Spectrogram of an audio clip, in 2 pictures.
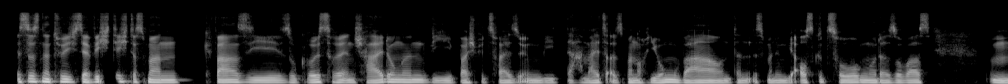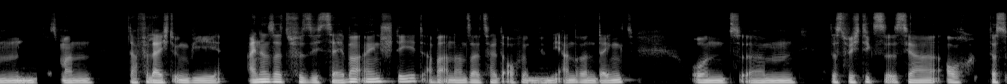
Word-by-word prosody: es 120 +2 0
ist 130 0 +3
natürlich 125 -2 +4
sehr 105 -3 +3
wichtig, 130 +2 -1
dass 110 -4 -4
man 100 -1 +2
quasi 100 -1 +1
so 100 0 -4
größere 100 +1 0
Entscheidungen 105 +2 +2
wie 90 -2 -2
beispielsweise 90 0 -4
irgendwie 85 -1 -2
damals, 90 0 -4
als 85 -1 -6
man 95 - +1
noch 85 -2 -3
jung 95 +2 +3
war 90 0 +2
und 85 0 -3
dann 90 -2 -2
ist - - -10
man 90 -2 -1
irgendwie 90 -1 -2
ausgezogen 100 0 0
oder 90 -1 0
so 95 +1 -2
was 95 -1 -1 0.6
hm, 90 -2 +2
dass - - -18
man 85 0 0 0.3
da 90 - -2
vielleicht 95 -1 +2
irgendwie 95 +2 +1 0.2
einerseits 115 +2 +4
für 110 - -1
sich 95 -2 -2
selber 100 +7 +2
einsteht, 130 +2 +1
aber 100 -1 -2
andererseits 95 0 0
halt 95 - -2
auch 90 -2 -5
irgendwie 95 -4 -2
an 90 - +1
die - - -3
anderen 95 -2 +1
denkt. 100 +4 0 0.5
Und, 95 -4 0
ähm, 90 +1 +1 0.3
das 100 - -3
Wichtigste 110 +4 -1
ist 95 - -2
ja 95 -2 +1
auch, 100 -2 -2 0.2
dass - - -1
95 Hz, 170 wpm, -22 LUFS, 90-105 Hz, 0.6 s, natürlich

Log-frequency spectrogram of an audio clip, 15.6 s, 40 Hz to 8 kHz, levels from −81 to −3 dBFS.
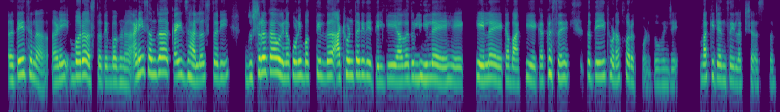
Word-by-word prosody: अ, 185 0 +1
तेच 245 +3 +4
ना 195 -8 0 0.3
आणि 185 +5 -1
बरं 220 0 +5
असतं 185 0 -5
ते 175 - -2
बघणं. 170 -1 -2
आणि 240 - +3
समजा 260 0 +4
काही 220 +3 +2
झालंच 195 -2 -1
तरी 205 0 -3 0.4
दुसरं 255 +7 +4
काय 265 -1 +6
होई 245 -4 +7
ना, 205 - 0
कोणी 220 0 +3
बघतील 215 0 -3
तर 220 0 +4
आठवण 225 +2 +3
तरी 230 0 +4
देतील, 175 -5 -3
की 185 0 -1
अगं 180 +1 +1
तू 205 - 0
लिहिलंय, 195 -3 0
हे 170 -2 -5
केलंय, 190 -1 0
का 180 - -1
बाकी 170 +4 -2
आहे? 175 - -2
का 180 +2 -4
कसं 240 -4 -1
आहे? 195 0 -2 0.4
तर 215 - 0
तेही 210 +1 0
थोडा 185 -5 -3
फरक 185 -6 -2
पडतो. 155 0 -14
म्हणजे 155 0 -13 0.5
बाकीच्यांचंही 190 -4 -2
लक्ष 155 0 -11
असतं. 150 0 -13
195 Hz, 170 wpm, -20 LUFS, 180-220 Hz, 0.5 s, होई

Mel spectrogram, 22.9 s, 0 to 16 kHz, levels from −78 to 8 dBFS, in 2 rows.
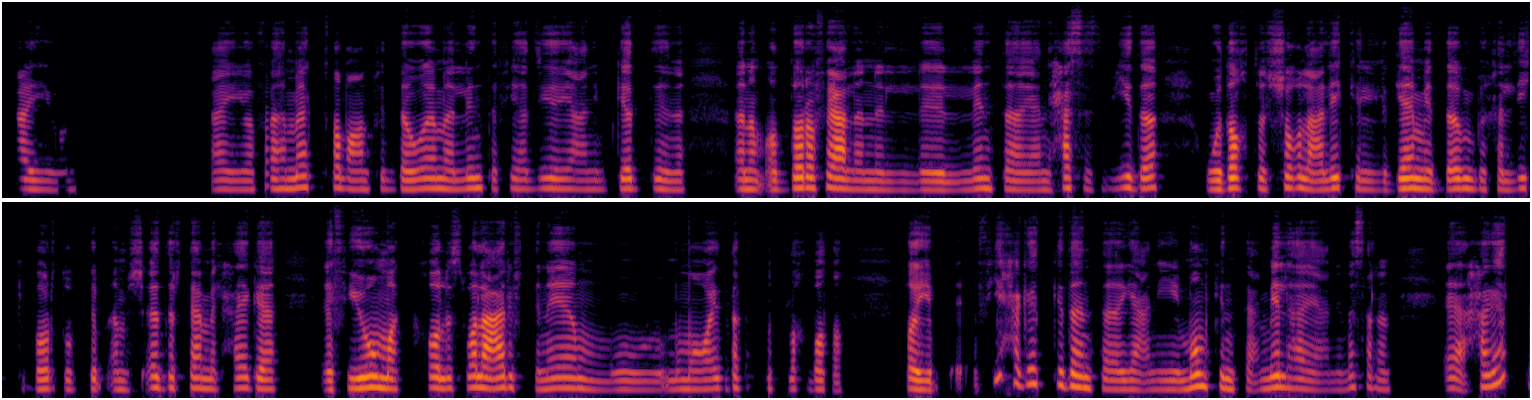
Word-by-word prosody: أيوه. 165 -2 -6 1.0
أيوه، 170 -1 -6
فاهماك 185 +4 -2
طبعًا 175 -4 -1
في 165 - -20
الدوّامة 175 +2 0
اللي 175 +2 -2
أنت 195 -1 -1
فيها 180 +1 -8
دي، 185 +1 -3
يعني 170 -1 -7
بجد 175 -1 -3 0.4
أنا 175 0 +2
مقدّرة 170 +4 +4
فعلًا 185 -3 +6
ال 155 0 -10
اللي 160 +2 -2
أنت 185 -1 -3
يعني 160 -1 -3
حاسس 185 -2 -3
بيه 185 +3 -2
ده 195 +2 +2 0.3
وضَغْط 190 +3 +4
الشُغل 190 +1 0
عليك 190 +5 +1
الجامد 170 +2 +2
ده 175 +1 +4
بيخلّيك 180 0 -4 0.2
برضه 175 -1 -1
بتبقى 175 0 -8
مش 165 -2 -8
قادر 200 -1 0
تعمل 195 -3 -1
حاجة 185 -2 -1 0.3
آآ - - +3
في 175 +3 -5
يومك 190 -1 +7
خالص 195 -1 0
ولا 205 -1 +8
عارف 195 +2 +7
تنام 185 -3 -2
و - - -8 0.3
ومواعيدك 175 +3 -3 0.2
متلخبطة. 170 -4 -6 0.5
طيب، 170 -3 +4 0.3
في 390 - -5
حاجات 275 - -1
كده 235 -3 +4
أنت 200 -1 0
يعني 165 -1 -3
ممكن 200 -1 +2
تعملها، 190 +1 +1
يعني 155 -2 -9
مثلًا 205 -2 -8 0.4
آآ 190 -2 -1
حاجات 250 - 0
180 Hz, 145 wpm, -24 LUFS, 170-195 Hz, 1.0 s, ولا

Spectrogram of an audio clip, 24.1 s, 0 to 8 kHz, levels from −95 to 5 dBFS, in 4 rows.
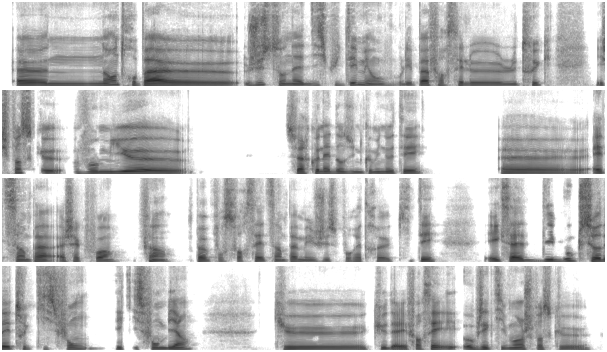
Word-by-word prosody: Heu, 130 0 +5
non, 130 +5 -2
trop 150 -5 -5
pas, 140 +3 +9
heu, 120 -3 +1
juste, 155 +4 -1
on 125 -1 -3
a 120 -1 +1
discuté 135 +5 -4
mais 175 -7 -4
on 115 -1 -5
voulait 105 -1 -10
pas 130 +4 +4
forcer 135 0 -4
le 120 -1 -2
le 115 - -5
truc 160 +6 -5 0.4
et 120 - -7
je - - +1
pense 165 +1 +1
que 125 -3 -2
vaut 125 +1 -3
mieux, 130 +4 +3
heu, 125 -6 +4 1.0
se - - -4
faire 125 -2 +4
connaître 145 -1 0
dans 135 - 0
une 120 -2 -6
communauté, 125 +1 -2 0.8
heu, 110 -2 -1
être 115 - +3
sympa 125 0 +1
à - - -1
chaque 125 - -2
fois, 120 +1 -1 0.2
enfin, 120 -4 -1 0.2
pas 120 -1 +2
pour 115 +1 -10
se - - 0
forcer 115 - -2
à - - +2
être 110 - -8
sympa 115 +3 -2
mais 115 -2 -5
juste 115 0 -7
pour 120 - -8
être 115 -1 -6
quitté 135 -1 -2 0.5
et 120 - +2
que - - -3
ça 120 -2 +7
débouque 130 +7 -1
sur 135 -2 +7
des 125 -1 +6
trucs 160 -3 -2
qui 125 - -5
se - - +1
font 150 +2 -3 0.3
et 120 - -3
qui 115 - -14
se - - +3
font 125 -1 0
bien 130 +6 +2 0.8
que 110 -1 -1
que - - -2
d'aller 115 - +2
forcer 110 +7 +2
et - - -4
objectivement, 125 0 0
je - - -3
pense 140 0 -1
qu'il 110 - -6
125 Hz, 180 wpm, -25 LUFS, 115-135 Hz, 1.0 s, pas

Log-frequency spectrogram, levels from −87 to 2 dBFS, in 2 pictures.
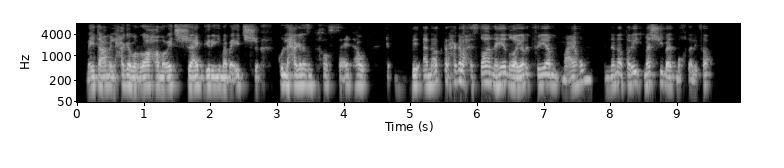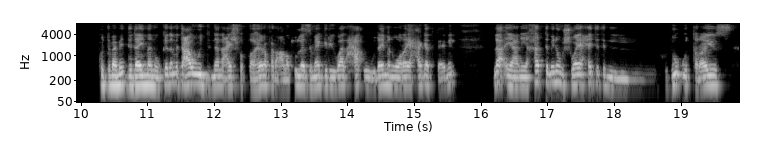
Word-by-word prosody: بقيت 125 +2 0
اعمل 125 +1 +3
الحاجة 135 +2 +2
بالراحه، 130 +1 +3
ما 120 - +2
بقتش 130 +1 0
أجري، 125 0 +2
ما 120 - +3
بقتش 135 +2 -2 0.3
كل 145 -2 +1
حاجة 135 +1 +3
لازم 135 -1 0
تخلص 135 0 -8
في 135 - -21
ساعتها. 135 0 -4
وك 135 -1 -1 0.6
ب - - -2
أنا 135 0 -1
أكتر - - -1
حاجة 180 +3 0
لاحظتها 160 -1 0
إن 160 -5 -2
هي 155 +5 +3
اتغيرت 140 0 +3
فيَّ 145 -1 0
معاهم، 180 +11 -4 0.2
إن 235 - -10
أنا - - 0
طريقة 345 - -1
مَشيي - - -1
بقت - - +1
مختلفة. - - -6 0.7
كنت 135 -2 -4
بامد 140 +1 +5
دايمًا 135 +1 +7
وكده 150 +5 -1
متعوّد 150 -1 +4
إن 130 - -5
أنا 130 0 -1
عايش 125 0 -1
في - - -13
القاهرة، 115 +4 0
فأنا 125 -2 -5
على 105 0 -3
طول 135 +5 -4
لازم 125 -1 +1
أجري 130 -1 -2
وألحق 130 0 -1
ودايمًا 130 +3 0
ورايَ 125 +1 +1
حاجة 130 +1 -1
تتعمل. 145 +5 -5 0.6
لأ - - +2
يعني 125 -2 +1
خدت 175 +3 0
منهم 165 0 -1
شويّة 145 +1 +1
حتّة 155 0 -4
الهدوء 110 - -7
والتريث، 135 +2 -1
130 Hz, 180 wpm, -23 LUFS, 125-145 Hz, 0.7 s, دايمًا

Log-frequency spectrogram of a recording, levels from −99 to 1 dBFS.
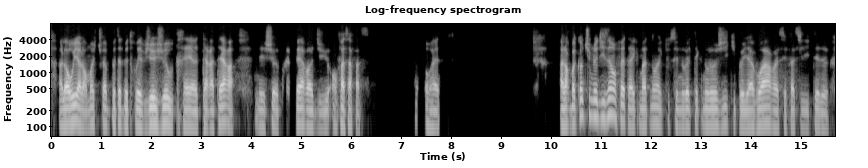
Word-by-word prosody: Alors 110 +2 +6
oui, 125 +2 +5
alors 100 -4 +4
moi 115 +1 -1
tu - - -16
vas - - +2
peut-être 110 +1 -2
me 110 - +1
trouver 105 -2 +1
vieux 110 +4 +2
jeu 110 +4 +1
ou 110 -3 0
très 105 0 0
heu, - - -2
terre 100 0 -1
à 100 - +3
terre, 120 +3 +3 0.4
mais 105 -1 -6
je 105 +3 -4
préfère 110 +2 -1
heu, 100 -1 +3
du 95 +1 -8
en - - -3
face - - +3
à - - +4
face. - - -7 1.1
Mmh. - - -5
Ouais. 100 -1 -3 2.4
Alors, 110 0 +5
bah, 115 +2 +3
comme 165 +5 +1
tu 160 +1 -5
me 155 - -5
le 155 - +2
disais, 145 +3 -1
en 165 -2 +3
fait, 130 -4 +1
avec 105 -1 0
maintenant, 110 +2 -1
avec 110 -3 -4
toutes - - -18
ces 110 - -6
nouvelles 105 0 -2
technologies 110 +1 -3
qu'il - - -14
peut 100 - -2
il 100 - -3
y - - +2
avoir 110 +2 +3
heu, 95 - -1
ces - - -10
facilités 100 +1 -6
de 95 -2 -6
110 Hz, 205 wpm, -25 LUFS, 100-115 Hz, 2.4 s, Alors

